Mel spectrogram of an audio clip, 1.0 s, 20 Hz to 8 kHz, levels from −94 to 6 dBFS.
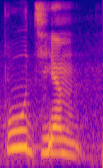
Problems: none marked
